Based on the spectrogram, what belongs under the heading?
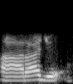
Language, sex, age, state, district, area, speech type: Kannada, male, 30-45, Karnataka, Udupi, rural, conversation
